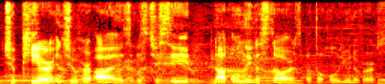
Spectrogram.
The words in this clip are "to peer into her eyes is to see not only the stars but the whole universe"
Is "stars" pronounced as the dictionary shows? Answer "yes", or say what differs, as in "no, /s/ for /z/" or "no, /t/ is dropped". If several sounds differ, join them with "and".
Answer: yes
